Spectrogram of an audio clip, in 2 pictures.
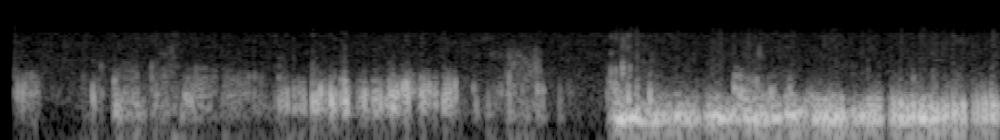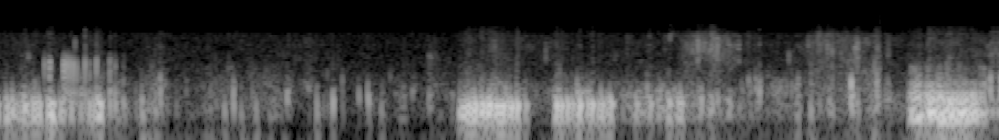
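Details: Woman's stomach growling: irregular gurgling rumbles in bursts of varying length with brief quiet gaps, ordinary growling from gas and fluid moving through the gut.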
